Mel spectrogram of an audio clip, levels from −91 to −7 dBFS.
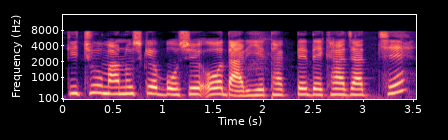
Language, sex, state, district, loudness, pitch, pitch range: Bengali, female, West Bengal, Alipurduar, -15 LUFS, 265 Hz, 245-290 Hz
